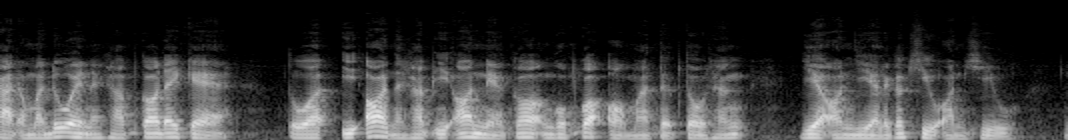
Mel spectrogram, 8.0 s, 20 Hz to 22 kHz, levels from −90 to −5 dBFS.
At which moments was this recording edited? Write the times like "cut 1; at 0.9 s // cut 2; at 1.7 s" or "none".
cut 1; at 2.9 s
